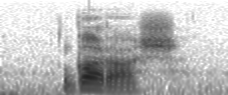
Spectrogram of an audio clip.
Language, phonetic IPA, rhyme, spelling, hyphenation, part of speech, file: Hungarian, [ˈɡɒrɒʃ], -ɒʃ, garas, ga‧ras, noun, Hu-garas.ogg
- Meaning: 1. farthing 2. money of very small amount, penny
